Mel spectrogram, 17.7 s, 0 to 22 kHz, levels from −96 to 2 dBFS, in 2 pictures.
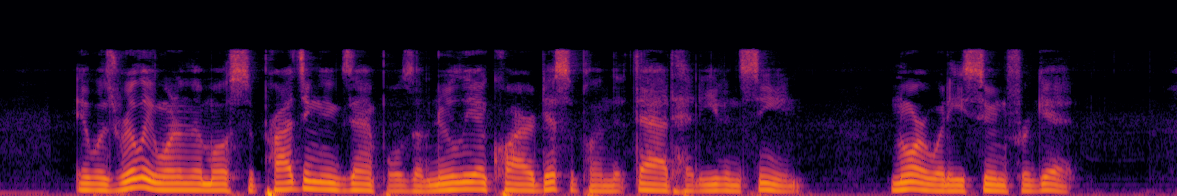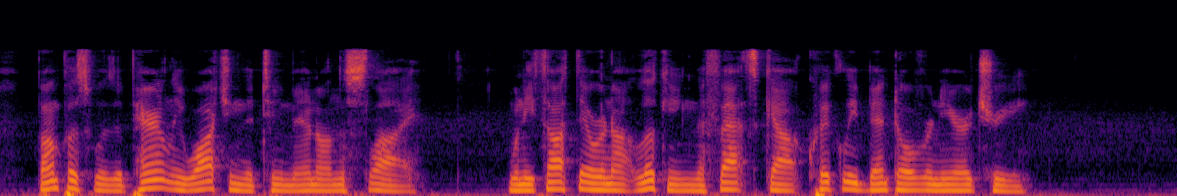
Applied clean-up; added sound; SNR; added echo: none; none; none; none.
